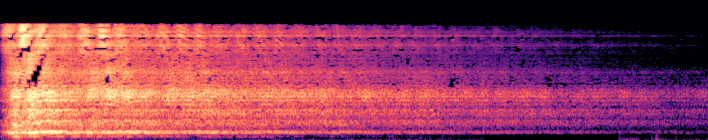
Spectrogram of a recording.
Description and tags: more suprises
fx, voice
